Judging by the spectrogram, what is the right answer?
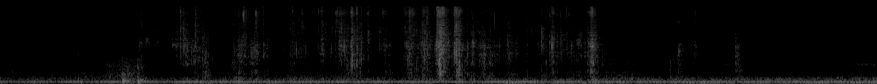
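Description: Small clear plastic bag crinkling and crackling as hands work it, in a run of short crackles that is busiest from about a second and a half to six seconds in.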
